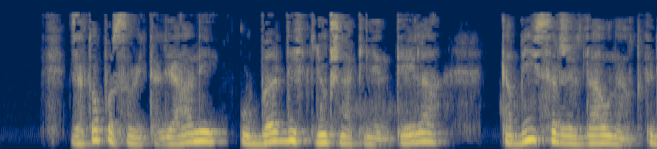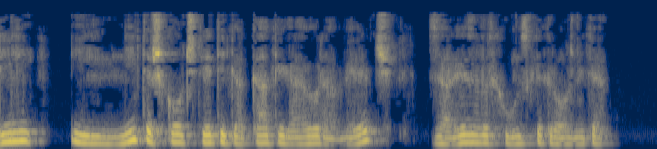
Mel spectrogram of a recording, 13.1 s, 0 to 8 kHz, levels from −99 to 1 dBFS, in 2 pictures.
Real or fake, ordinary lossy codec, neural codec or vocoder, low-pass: real; MP3, 24 kbps; none; 7.2 kHz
